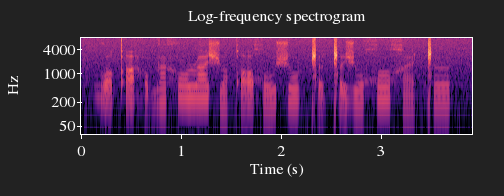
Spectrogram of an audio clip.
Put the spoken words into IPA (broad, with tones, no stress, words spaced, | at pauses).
ɡɔ̰˦ qʼa̰˦hɔ̰˨ɡa˧ xɔ˦ɹa˦ ʃu˨qʼɔ̰˦χu˨˦ ʃo˦ ǁə̰˧ǁə̰˦ʒu˧χo˦ χæ˨ǁə˦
